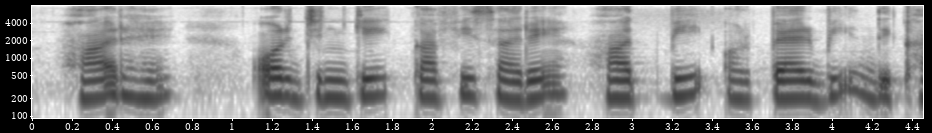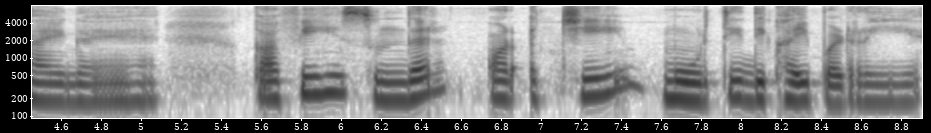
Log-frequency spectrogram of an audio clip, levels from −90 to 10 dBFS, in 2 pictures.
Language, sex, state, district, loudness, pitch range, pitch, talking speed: Hindi, female, Bihar, Purnia, -19 LUFS, 195-225 Hz, 210 Hz, 160 wpm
